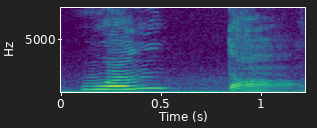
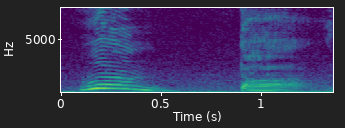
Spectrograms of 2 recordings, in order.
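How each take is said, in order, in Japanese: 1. 最初の音は高いままだ。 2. 最初の音は少し下がる。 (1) "ウォンターというふうになるんですね。ウォン、上がりっぱなし" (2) "ウォンターではありません"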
